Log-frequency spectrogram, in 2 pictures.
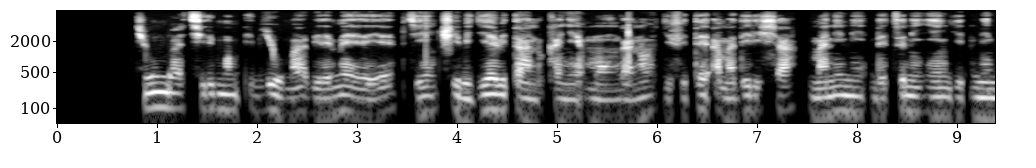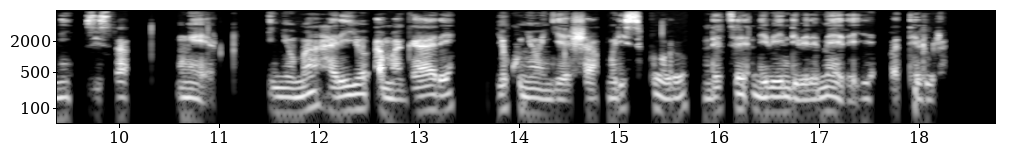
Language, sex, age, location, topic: Kinyarwanda, male, 25-35, Kigali, health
